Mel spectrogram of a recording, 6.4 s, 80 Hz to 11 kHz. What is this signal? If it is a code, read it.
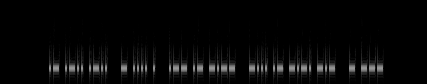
Morse code, heard as a keyed tone, about 40 wpm, 700 Hz. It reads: ALL THE WAY BACK TO
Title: Sets of 5 Words Encore 40wpm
